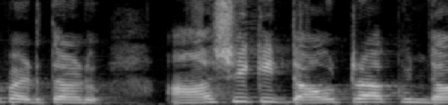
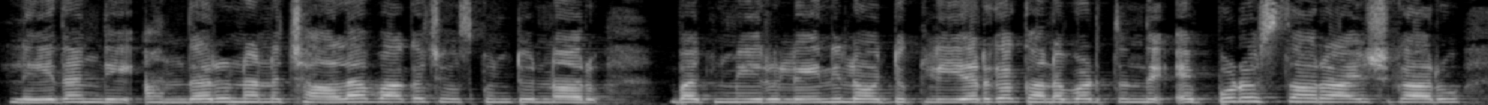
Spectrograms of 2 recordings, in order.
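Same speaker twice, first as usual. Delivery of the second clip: ordinary delivery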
